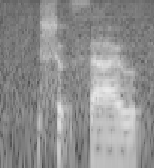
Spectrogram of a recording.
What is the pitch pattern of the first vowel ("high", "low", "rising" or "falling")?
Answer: high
